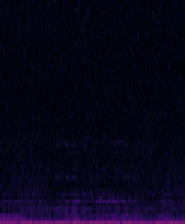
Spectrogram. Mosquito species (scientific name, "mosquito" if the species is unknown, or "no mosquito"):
Anopheles funestus s.s.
